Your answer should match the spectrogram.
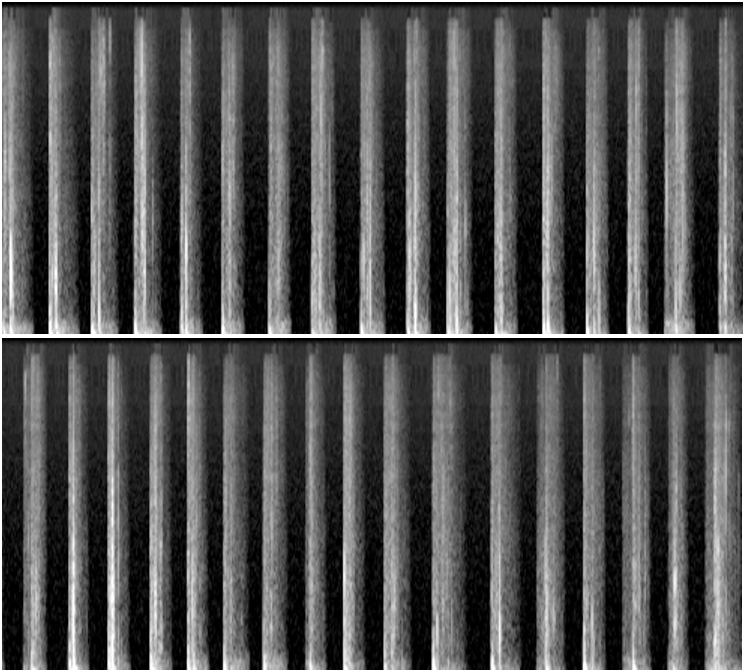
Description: sneaker walk dirt, foley

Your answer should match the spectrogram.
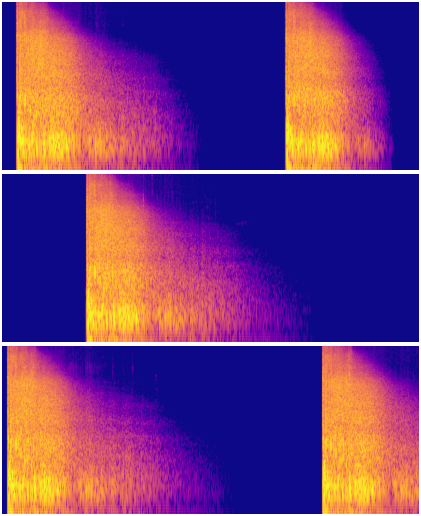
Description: rifle shot echo series

